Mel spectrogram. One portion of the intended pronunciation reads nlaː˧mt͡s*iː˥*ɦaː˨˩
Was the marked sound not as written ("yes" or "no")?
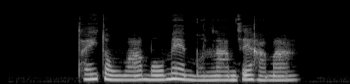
yes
